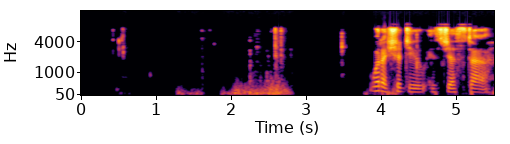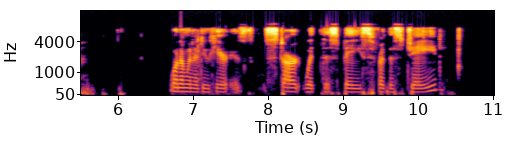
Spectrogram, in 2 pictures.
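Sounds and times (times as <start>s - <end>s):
person speaking: 1.4s - 2.8s, 3.9s - 6.1s, 6.8s - 10.6s.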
